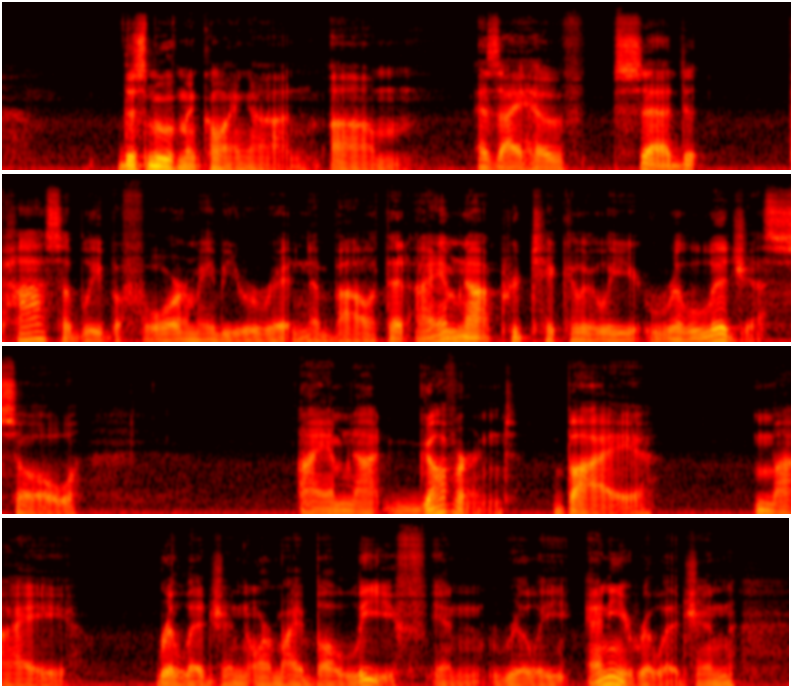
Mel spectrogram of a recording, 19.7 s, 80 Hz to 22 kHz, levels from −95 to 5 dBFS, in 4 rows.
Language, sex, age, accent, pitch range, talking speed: English, male, 40-59, American, 75-115 Hz, 105 wpm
